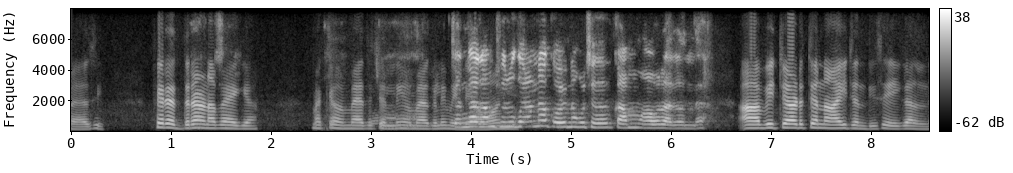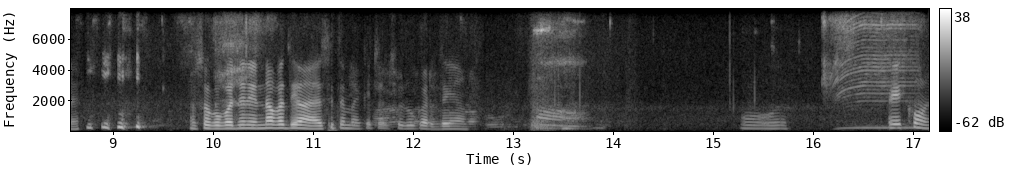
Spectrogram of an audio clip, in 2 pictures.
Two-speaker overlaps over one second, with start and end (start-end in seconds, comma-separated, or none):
3.1-4.5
